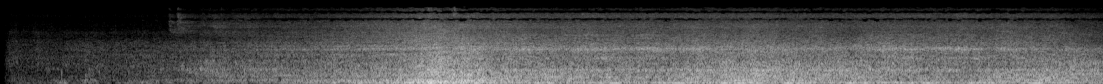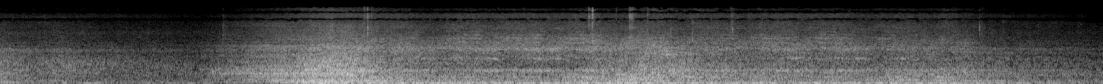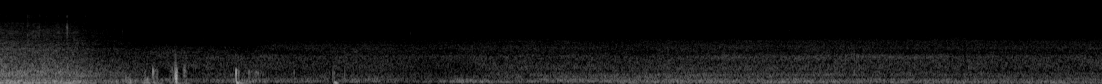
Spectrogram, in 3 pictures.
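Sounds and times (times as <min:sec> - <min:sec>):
train passing at speed: 0:00.1 - 0:23.5.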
